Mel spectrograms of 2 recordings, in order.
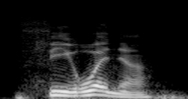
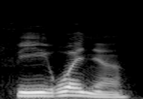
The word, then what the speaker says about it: cigüeña: uv se llama diéresis cuando la uv junto a la e y la g tiene una diéresis la u se se escucha suena en este caso cigüeña cigüeña para agüero pingüino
